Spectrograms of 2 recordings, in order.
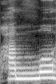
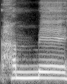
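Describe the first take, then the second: First: The word ends with an 'o' vowel. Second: The word ends with an 'e' vowel. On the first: "함모 해도 상관없어요" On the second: "함매 해도 되고"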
